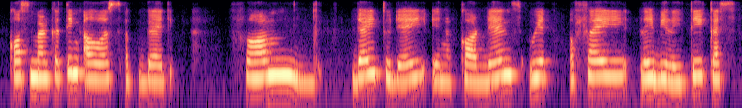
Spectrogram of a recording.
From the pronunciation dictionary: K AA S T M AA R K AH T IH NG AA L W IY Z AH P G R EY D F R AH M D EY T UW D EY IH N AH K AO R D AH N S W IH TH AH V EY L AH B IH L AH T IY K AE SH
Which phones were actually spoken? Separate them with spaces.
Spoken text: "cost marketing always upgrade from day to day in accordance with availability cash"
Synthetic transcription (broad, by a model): K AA S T M AA R K AH T IH NG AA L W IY S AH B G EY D F R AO M D EY T UW D EY IH N AH K AO R D AH N S W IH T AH F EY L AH B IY L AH T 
